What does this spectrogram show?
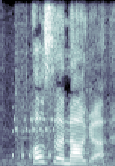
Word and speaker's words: Hosonaga: It's Naga, not Noga.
